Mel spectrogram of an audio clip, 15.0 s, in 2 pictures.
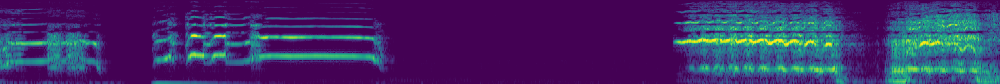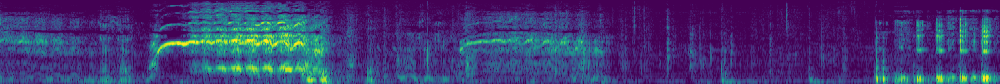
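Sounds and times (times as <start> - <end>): horse whinnying: 5.0 - 12.2
hoofbeats clopping: 7.0 - 15.0.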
